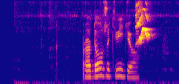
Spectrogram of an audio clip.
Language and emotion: Russian, neutral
